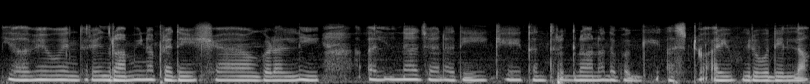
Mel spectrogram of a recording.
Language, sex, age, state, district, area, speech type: Kannada, female, 18-30, Karnataka, Tumkur, urban, spontaneous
